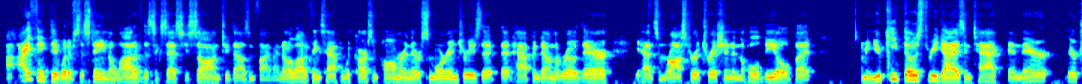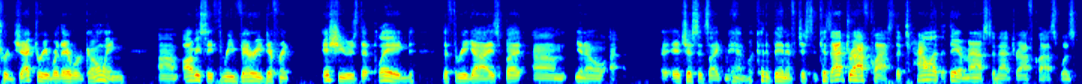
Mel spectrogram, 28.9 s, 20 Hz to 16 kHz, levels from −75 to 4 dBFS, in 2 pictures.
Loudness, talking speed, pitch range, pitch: -25 LUFS, 215 wpm, 110-125 Hz, 115 Hz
